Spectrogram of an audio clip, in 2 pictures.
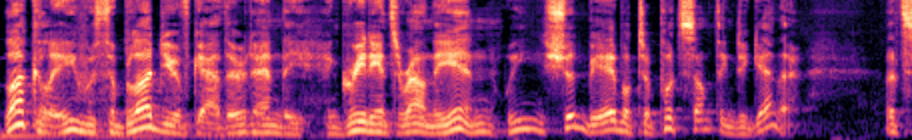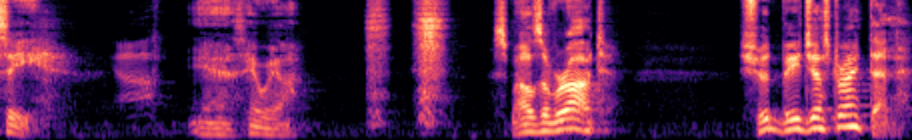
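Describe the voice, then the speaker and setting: A man's voice: medium pitch, very animated, measured pace, pauses often, fairly bright tone, breathy edge, exaggerated voice. An actor playing an irritable, brusque male alchemist in a fantasy video game, with a fussy, learned manner. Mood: muttering, fussy.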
